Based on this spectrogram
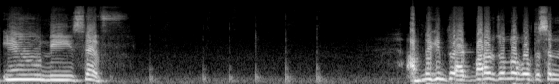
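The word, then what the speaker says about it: UNICEF: যে আপনি কিন্তু এটাকে ইউনিসেফ বলতেছেন ইউএন আই সিএফ বলতেছেন না তার মানে তার মানে যেগুলো অ্যাক্রোনিম সেগুলো উচ্চারণ হবে শব্দের মত আর যেগুলো এব্রিভিয়েশন সেগুলো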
